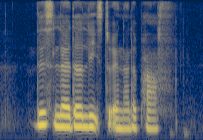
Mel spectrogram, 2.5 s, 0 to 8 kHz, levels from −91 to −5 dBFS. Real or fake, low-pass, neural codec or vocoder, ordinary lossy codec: real; none; none; none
